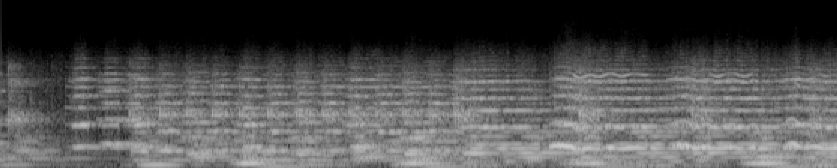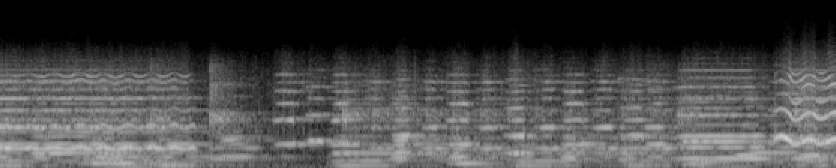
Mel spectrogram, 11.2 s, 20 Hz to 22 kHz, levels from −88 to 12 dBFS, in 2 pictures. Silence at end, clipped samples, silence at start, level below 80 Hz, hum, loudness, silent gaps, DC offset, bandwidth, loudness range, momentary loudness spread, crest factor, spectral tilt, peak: 0 s; under 0.1%; 0 s; -40 dBFS; none; -18 LUFS; none; under 0.1%; 7 kHz; 7 LU; 9 LU; 14 dB; -7 dB/octave; -4 dBFS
